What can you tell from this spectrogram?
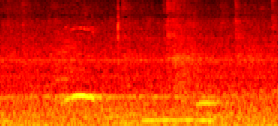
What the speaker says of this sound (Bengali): অনেক সুন্দর একজন নান কবুতর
